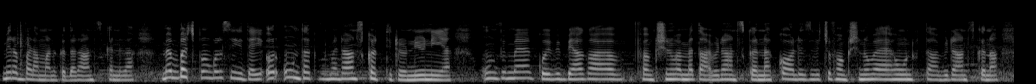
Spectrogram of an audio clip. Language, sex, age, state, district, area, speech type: Dogri, female, 18-30, Jammu and Kashmir, Kathua, rural, spontaneous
